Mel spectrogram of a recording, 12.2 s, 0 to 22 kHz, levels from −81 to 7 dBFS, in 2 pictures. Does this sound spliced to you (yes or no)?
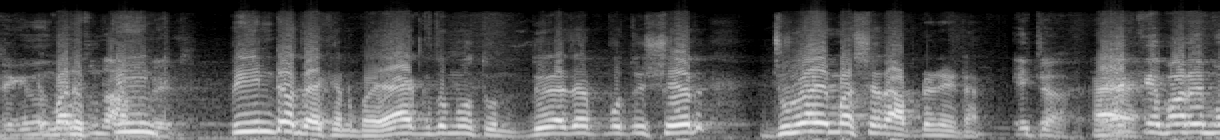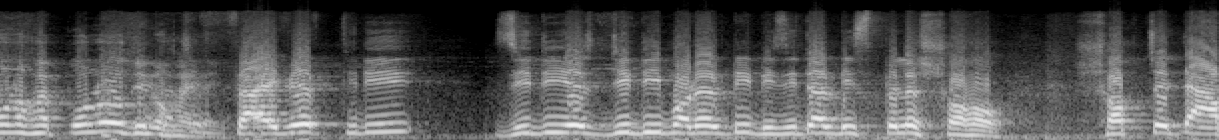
yes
